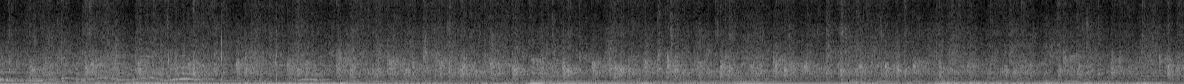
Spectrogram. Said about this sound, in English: Even a little bit of applause wouldn't be a bad thing.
